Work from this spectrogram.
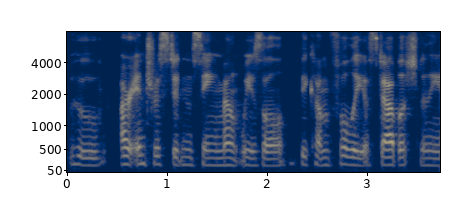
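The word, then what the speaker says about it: Mountweazel: And if you're wondering, it it's a Z in this in the third syllable. M O U N T W E A Z E L Mount Weasel.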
